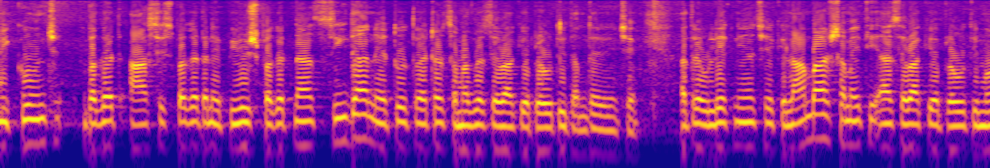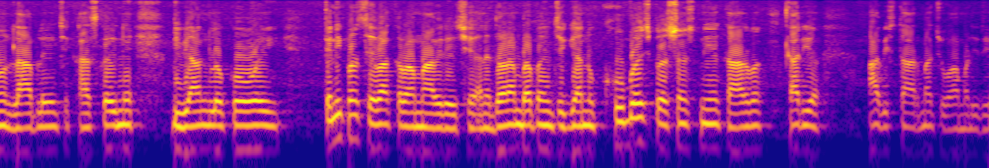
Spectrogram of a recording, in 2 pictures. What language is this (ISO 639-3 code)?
ind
